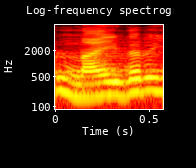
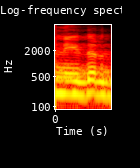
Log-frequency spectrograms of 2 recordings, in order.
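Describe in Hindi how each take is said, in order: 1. पहला स्वर 'eye' जैसा बोला जाता है। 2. पहला स्वर 'ee' जैसा बोला जाता है। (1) "दोनों तरह से का उच्चारण सही है" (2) "दोनों तरह से का उच्चारण सही है"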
